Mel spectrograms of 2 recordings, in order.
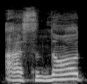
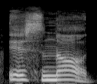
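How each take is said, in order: First: "اسناد" pronounced asnād; opening A vowel. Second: "اسناد" pronounced esnād; opening E vowel. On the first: Radio teacher explains the plural of sanad, opening A vowel. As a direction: begin "اسناد" on a short a: asnād. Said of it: "اسناد به فتح الف". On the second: Radio teacher explains the word for attributing, opening E vowel. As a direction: begin "اسناد" on a short e: esnād. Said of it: "اسناد به کسر الف". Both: Shown as a demonstration.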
